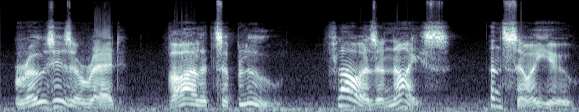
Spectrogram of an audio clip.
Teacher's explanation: stress was not on are in any of these sentences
